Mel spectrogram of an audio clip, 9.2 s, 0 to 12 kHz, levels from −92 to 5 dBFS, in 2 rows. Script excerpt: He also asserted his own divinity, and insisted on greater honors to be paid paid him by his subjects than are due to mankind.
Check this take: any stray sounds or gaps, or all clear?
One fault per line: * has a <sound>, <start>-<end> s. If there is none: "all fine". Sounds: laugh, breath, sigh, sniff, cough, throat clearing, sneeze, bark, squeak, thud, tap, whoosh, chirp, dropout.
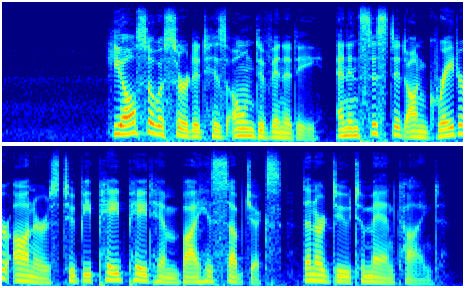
all fine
